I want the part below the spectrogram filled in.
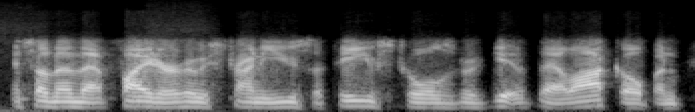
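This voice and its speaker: Low-voiced man on a tinny line. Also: steady tone, fairly quick, no room sound. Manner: rambling, explains with worked examples. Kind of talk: casual chat. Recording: tinny phone-like line, dry.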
